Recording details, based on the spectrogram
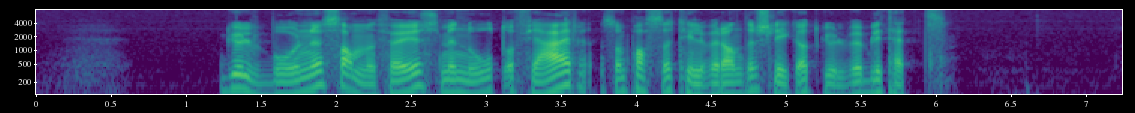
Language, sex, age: Norwegian, male, 36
